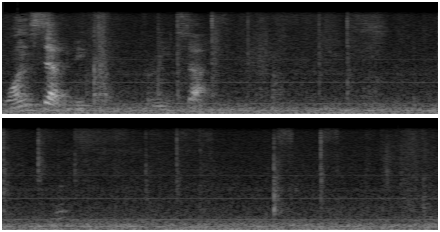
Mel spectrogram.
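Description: Chalk taps and scrapes on a blackboard.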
